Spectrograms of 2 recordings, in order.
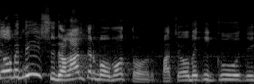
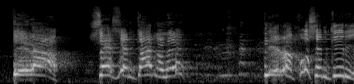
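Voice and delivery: flustered denial; 10 semitones higher, 3 dB louder than usual. Retold or imitated. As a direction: deny it, then catch yourself. Minggus denies, then sees it.

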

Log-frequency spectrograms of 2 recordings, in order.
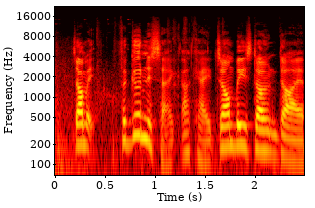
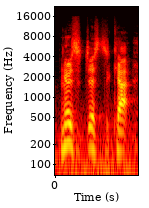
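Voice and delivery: ordinary delivery

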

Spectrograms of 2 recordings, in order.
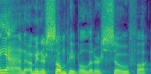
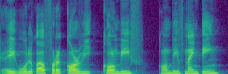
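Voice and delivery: higher-pitched, lightly put-on Mexican accent; mock Mexican accent; 5 semitones higher than usual. Retelling a man on the news, mock Mexican accent. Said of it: "he was obviously Mexican or something".

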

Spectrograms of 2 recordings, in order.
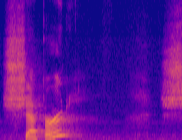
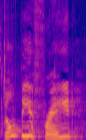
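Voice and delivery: higher, lifted reassuring call; 7 semitones higher, 4 dB louder than usual. A narrator's reading. Shepherd to his lost lamb in the dark, calling out. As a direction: call out to someone far off. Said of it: "the shepherd called out".

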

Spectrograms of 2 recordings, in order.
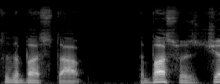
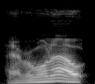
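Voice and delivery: loud, higher driver's order; calling out; 4 semitones higher, 6 dB louder than usual. A narrator's reading. Driver emptying the bus at last stop, calling out. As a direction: call it to the whole bus. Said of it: "called the driver".

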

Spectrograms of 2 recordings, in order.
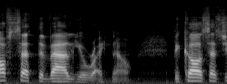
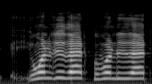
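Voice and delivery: much higher, playful little voice; squeaky silly voice; 10 semitones higher, faster than usual. Acted. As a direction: pitch it up like a cartoon sidekick. Asks himself in squeaky voice.

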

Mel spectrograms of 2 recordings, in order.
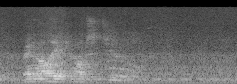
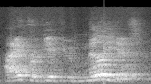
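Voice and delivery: indignant king; 6 semitones higher, 11 dB louder than usual. Retold or imitated. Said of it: "The king called the man back and said".

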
